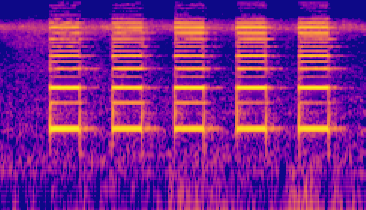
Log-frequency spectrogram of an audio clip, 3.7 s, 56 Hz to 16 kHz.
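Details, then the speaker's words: Dell Inspiron 3542 i5 laptop, battery fully drained, on adapter with blinking white-to-yellow LED and "Time-of-day not set" error: five short identical high beeps at power-on, five-beep POST code boot fault. "then you can also hear the five time beeping sound which is the another problem for that I will give the solution in upcoming videos"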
